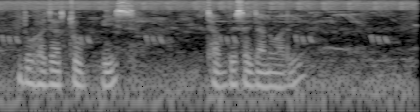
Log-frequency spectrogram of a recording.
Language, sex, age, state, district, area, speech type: Santali, male, 18-30, West Bengal, Uttar Dinajpur, rural, spontaneous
